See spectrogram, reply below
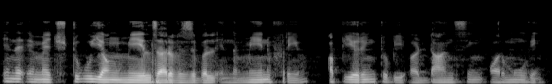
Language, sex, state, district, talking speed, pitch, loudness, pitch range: English, male, Sikkim, Gangtok, 205 wpm, 105 Hz, -22 LUFS, 100-115 Hz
